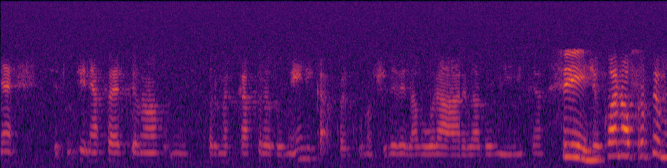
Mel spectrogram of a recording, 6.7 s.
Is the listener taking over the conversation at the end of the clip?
No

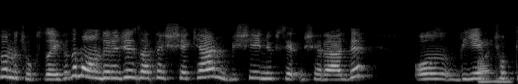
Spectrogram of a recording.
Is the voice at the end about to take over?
No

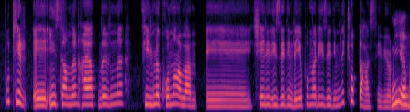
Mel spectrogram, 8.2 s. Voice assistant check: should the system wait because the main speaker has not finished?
No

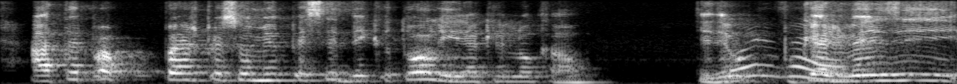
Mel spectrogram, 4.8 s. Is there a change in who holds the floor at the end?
No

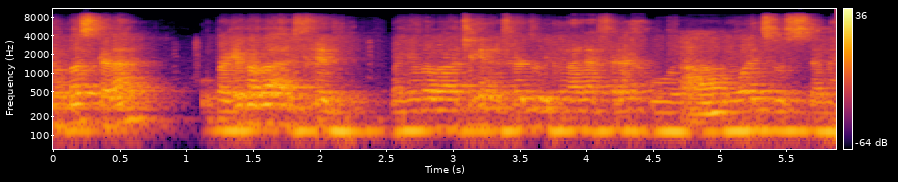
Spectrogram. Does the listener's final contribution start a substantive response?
No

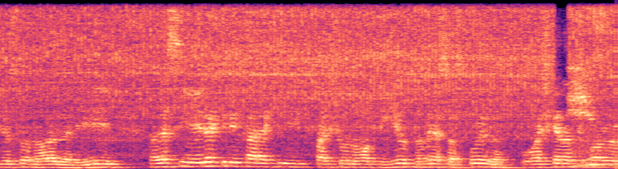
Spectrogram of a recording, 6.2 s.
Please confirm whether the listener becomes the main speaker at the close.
Yes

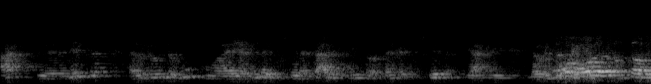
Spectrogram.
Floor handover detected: Yes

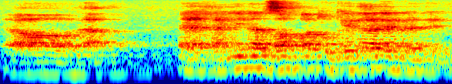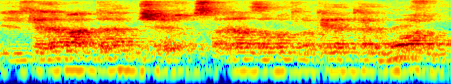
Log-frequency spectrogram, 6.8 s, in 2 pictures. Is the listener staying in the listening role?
Yes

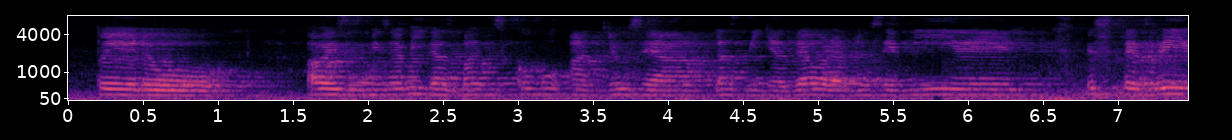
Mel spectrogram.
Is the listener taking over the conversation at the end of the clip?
No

